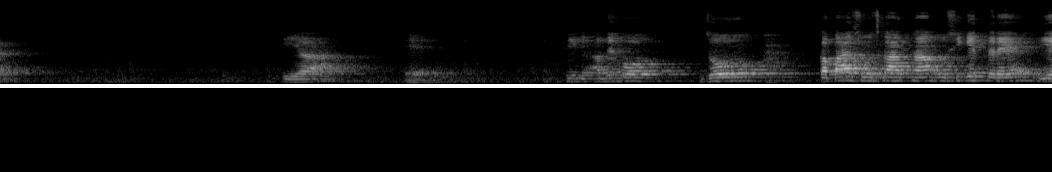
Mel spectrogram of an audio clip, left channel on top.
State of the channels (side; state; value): right; silent; digital silence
